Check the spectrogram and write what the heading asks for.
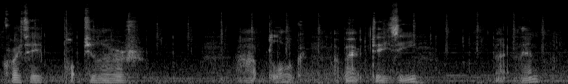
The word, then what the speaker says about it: DaiZy: the original Daisy and we called it Daisy sounds the same that is spelled slightly differently not the best thing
